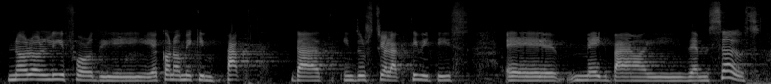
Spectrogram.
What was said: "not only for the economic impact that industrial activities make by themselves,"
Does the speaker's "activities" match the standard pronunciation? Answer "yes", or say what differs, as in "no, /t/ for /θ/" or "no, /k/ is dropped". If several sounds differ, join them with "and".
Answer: no, /b/ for /v/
